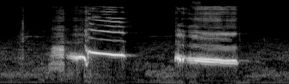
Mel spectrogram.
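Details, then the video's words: Australian magpie carolling by the sea: two loud, rich, flute-like notes around a steady mid pitch, the first sliding gently downward, the second held level with harmonic overtones, separated by a brief pause. "Beautiful Magpie carolling by the sea"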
